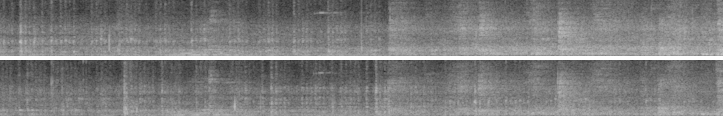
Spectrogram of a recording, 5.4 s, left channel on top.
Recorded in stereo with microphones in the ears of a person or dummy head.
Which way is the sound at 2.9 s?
45° right (ahead or behind).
